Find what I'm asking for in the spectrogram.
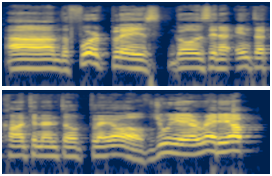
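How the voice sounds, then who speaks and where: A man co-hosting a football watch-along, calling lineups and play in a lively casual way with many fillers. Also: on the high side, unhurried, smooth.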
